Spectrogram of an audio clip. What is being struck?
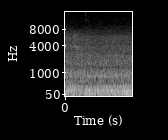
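Nothing is struck.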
